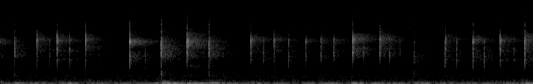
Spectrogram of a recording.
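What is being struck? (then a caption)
Mechanical keyboard with aluminum plate and plastic keycaps. Fingertips of both hands type steadily on a compact Neo70 mechanical keyboard with an aluminum plate, foam dampening and dark GMK plastic keycaps, resting on a desk mat. The keystrokes are short, crisp clacks that peak brightly around 2.8 kHz and die away almost at once, with a faint low hum underneath.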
